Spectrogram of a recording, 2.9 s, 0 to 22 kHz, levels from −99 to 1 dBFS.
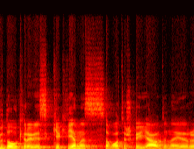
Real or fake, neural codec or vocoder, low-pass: real; none; 19.8 kHz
